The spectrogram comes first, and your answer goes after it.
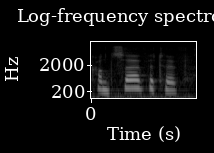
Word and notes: conservative: English

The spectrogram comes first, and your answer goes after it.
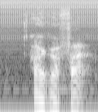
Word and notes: agafar: Catalan

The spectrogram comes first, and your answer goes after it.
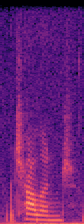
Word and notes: challenge: English

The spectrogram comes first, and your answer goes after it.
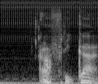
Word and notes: africa: Catalan

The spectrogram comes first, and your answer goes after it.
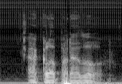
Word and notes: aclaparador: Catalan

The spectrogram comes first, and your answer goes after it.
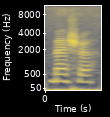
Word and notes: measure: English

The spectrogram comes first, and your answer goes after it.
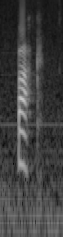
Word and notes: back: English

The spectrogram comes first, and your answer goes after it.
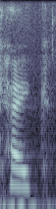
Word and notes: cake: English

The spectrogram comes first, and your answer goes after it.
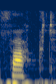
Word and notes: fact: English

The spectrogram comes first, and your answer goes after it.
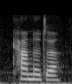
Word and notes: Canada: English

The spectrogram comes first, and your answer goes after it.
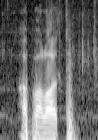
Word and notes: avalot: Catalan

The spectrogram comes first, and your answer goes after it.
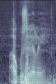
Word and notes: auxili: Catalan

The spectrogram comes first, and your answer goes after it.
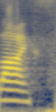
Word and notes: life: English

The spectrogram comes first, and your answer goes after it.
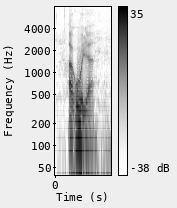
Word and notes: agulla: Catalan

